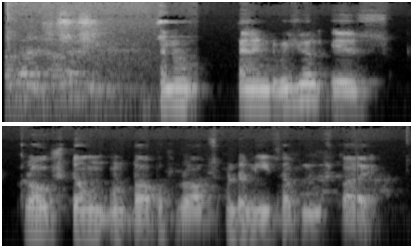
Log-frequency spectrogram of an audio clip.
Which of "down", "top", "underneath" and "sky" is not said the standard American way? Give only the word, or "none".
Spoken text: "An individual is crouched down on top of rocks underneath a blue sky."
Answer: underneath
